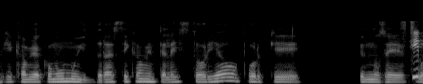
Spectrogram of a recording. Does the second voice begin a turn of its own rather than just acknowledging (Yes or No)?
Yes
